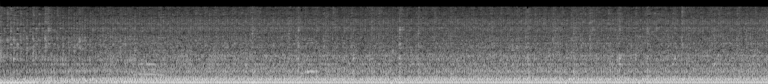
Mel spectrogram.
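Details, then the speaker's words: Antique Farmall gas tractor after magneto install and timing set, gasket not yet fitted: loud idle with slightly uneven, loping beat under a deep rumble; carburetor needs adjusting. "The carb needs adjusted."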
